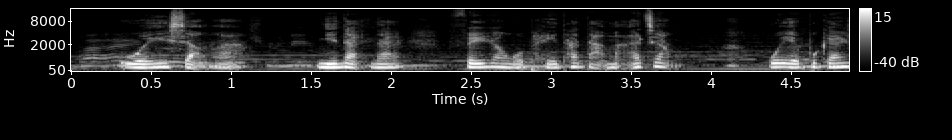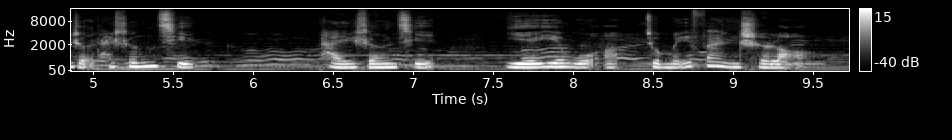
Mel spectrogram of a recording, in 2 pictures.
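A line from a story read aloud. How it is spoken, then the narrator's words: Laughing grandfather. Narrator (Chinese): 爷爷笑着说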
